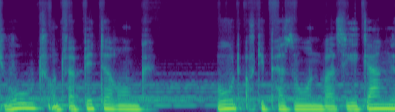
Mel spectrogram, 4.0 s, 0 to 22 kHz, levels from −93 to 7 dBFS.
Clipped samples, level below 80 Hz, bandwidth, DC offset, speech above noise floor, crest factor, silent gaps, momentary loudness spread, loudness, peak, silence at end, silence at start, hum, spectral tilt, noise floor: under 0.1%; -56 dBFS; 10.5 kHz; under 0.1%; 23 dB; 12 dB; none; 7 LU; -19 LUFS; -6 dBFS; 0 s; 0 s; none; -9 dB/octave; -41 dBFS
